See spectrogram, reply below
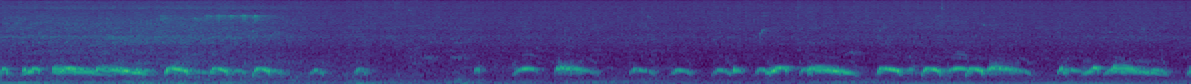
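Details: Spotted dove from Chiang Mai giving a three-note coo used as a decoy call: low, hollow, rounded coos in uneven groups, sometimes rapid and stuttering, with a pause midway, over faint background hum.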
